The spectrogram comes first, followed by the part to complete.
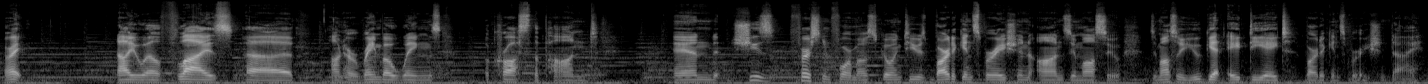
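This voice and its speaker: A man narrating as game master in a tabletop game, chatty and relaxed with many fillers. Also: on the low side, measured pace, faint music behind.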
